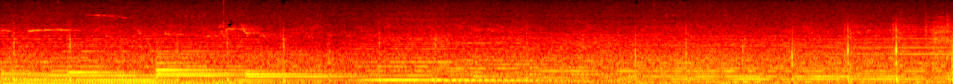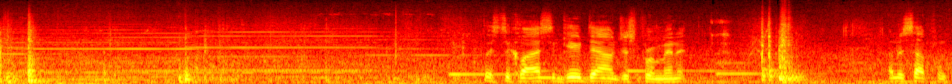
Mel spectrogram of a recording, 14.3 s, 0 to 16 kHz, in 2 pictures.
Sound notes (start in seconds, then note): 0.2 gentle upbeat music; 3.0 birds chirping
